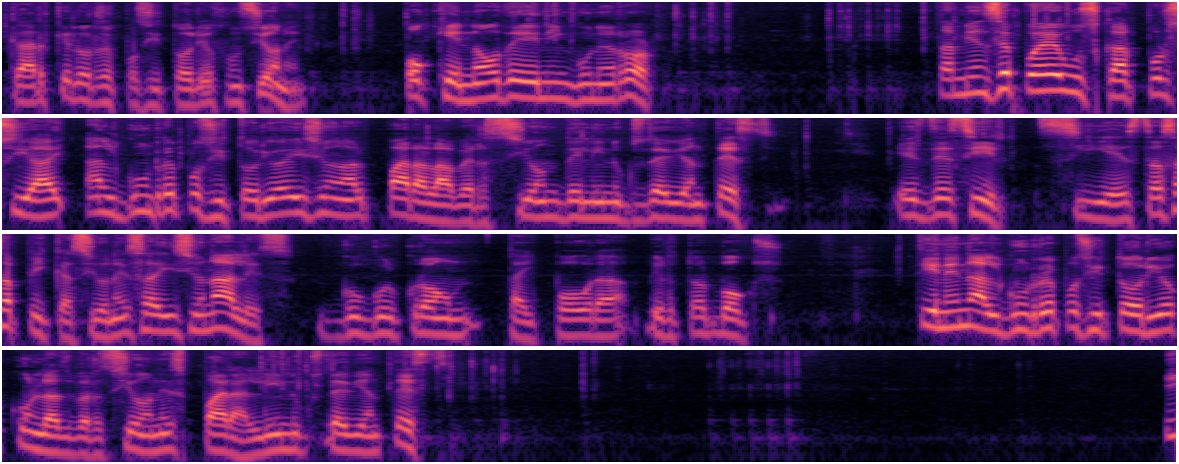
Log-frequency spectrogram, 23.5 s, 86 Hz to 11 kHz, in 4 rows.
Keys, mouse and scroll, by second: 0.0-6.3 typing, 6.7 Return, 7.5 Down, 7.9 Delete, 8.4 Delete, 8.6-9.4 typing, 10.4 ctrl+o, 10.6 Return, 11.2 ctrl+x, 12.0 Up, 12.4 Up, 12.9 Return, 16.0-17.1 typing, 18.3-20.6 typing, 21.1 Down, 21.2 Page_Down, 21.3 Down, 21.4 Down, 21.5 Down, 22.4 Delete, 22.7 Delete.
